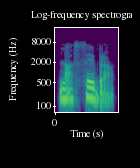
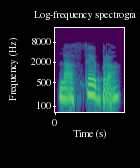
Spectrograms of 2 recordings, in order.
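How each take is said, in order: First: The c sounds like English 's'. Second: The c sounds like English 'th'. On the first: "You can also say" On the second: "C E I'm also pronouncing it as fe"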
